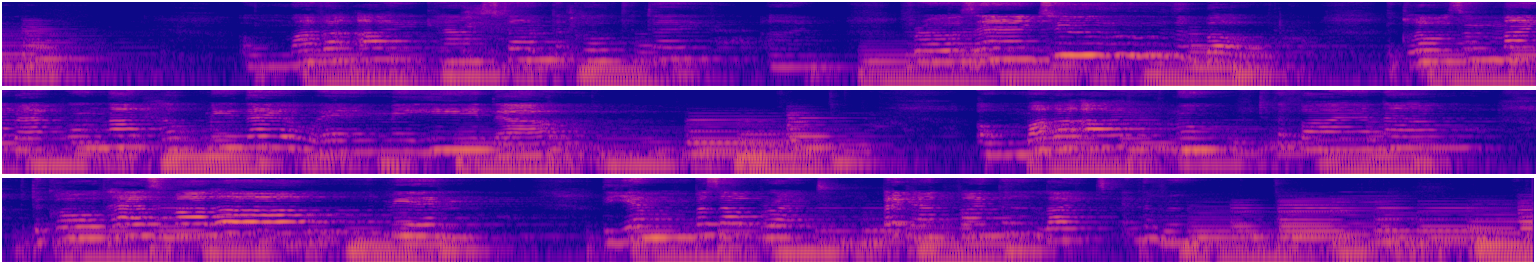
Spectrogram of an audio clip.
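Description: Live band music: strummed acoustic guitar and stage keyboard with voices singing, over a steady low bass pulse. The music dips at the very start and comes back in about a second and a half in.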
